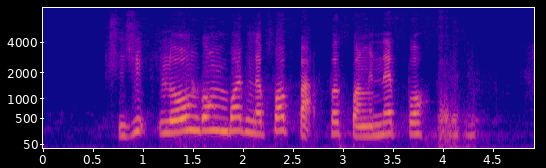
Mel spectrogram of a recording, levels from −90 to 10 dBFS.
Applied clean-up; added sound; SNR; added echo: neural separator model SepFormer DNS4.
